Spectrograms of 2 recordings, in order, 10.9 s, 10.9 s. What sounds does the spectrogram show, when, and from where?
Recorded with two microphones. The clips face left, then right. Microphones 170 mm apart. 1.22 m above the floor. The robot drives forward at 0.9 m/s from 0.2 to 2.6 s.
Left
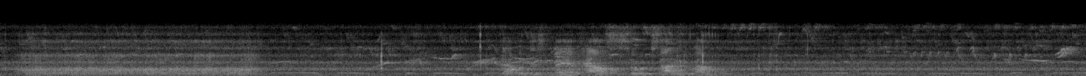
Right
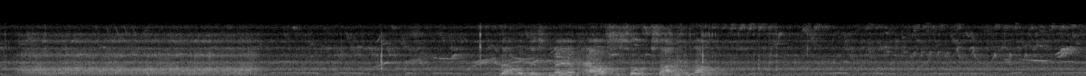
5.0 s a man speaking: 45° right (ahead or behind), 2.0 m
